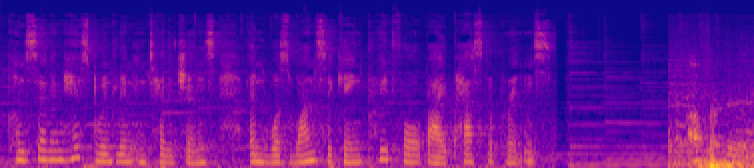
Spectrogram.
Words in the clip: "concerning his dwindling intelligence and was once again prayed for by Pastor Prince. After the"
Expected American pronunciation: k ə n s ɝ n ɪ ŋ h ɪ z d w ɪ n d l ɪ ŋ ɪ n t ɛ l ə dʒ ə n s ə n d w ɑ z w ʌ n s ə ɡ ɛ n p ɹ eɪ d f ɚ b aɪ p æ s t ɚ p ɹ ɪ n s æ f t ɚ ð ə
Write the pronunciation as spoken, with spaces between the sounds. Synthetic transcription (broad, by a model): k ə n s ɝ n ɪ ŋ h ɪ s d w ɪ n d l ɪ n ɪ n t ɛ l ə dʒ ə n s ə n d w ɑ z w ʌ n s ə ɡ ɛ n p ɹ eɪ d f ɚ b aɪ p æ s t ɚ p ɹ ɪ n s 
